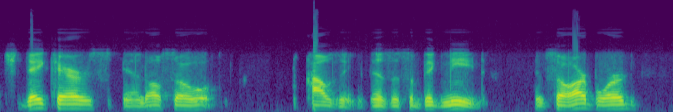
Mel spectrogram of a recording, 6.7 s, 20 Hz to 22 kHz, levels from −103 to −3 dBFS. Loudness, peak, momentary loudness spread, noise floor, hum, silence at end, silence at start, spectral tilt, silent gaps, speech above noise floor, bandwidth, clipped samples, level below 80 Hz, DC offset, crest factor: -19 LUFS; -2 dBFS; 14 LU; -67 dBFS; none; 0.4 s; 0.05 s; -7.5 dB/octave; none; 49 dB; 6.4 kHz; under 0.1%; -72 dBFS; under 0.1%; 18 dB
